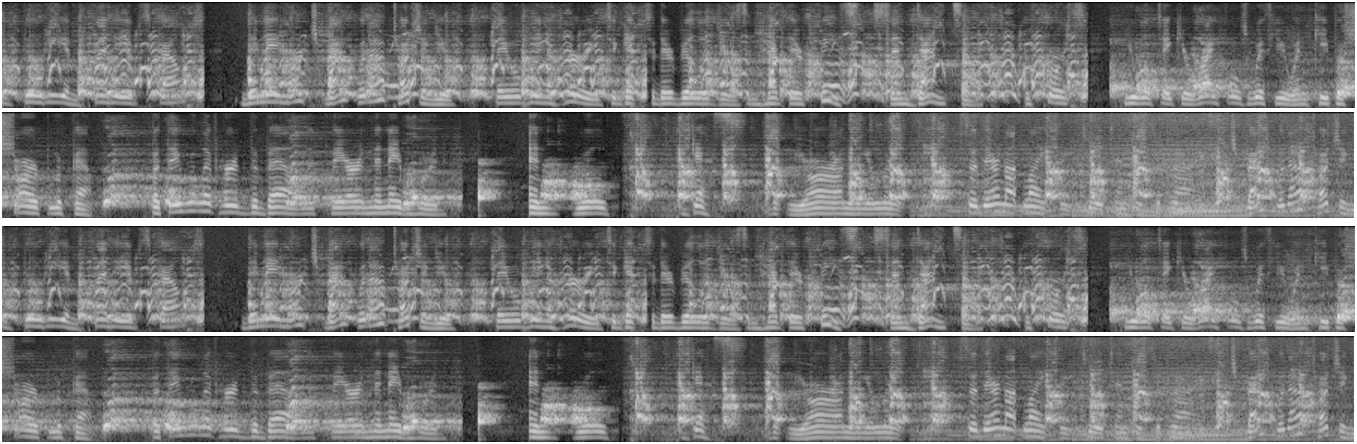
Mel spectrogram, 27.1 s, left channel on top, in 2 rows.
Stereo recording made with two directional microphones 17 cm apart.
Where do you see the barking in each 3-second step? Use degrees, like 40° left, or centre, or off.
50° left, 50° left, 50° left, 20° left, centre, centre, 20° left, 40° left, 50° left.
